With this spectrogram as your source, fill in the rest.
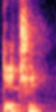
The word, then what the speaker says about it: Deitche: Is that how you pronounce it? Deitche. Deitche. Okay, yep. That makes it easier.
